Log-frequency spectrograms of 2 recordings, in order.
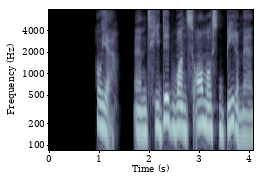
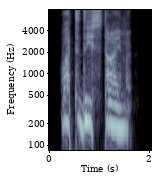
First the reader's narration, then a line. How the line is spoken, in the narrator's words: mutters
